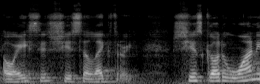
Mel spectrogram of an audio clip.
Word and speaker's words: Oasis: Como en la canción de Oasis, de que se pronuncia Oasis, she's electric.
